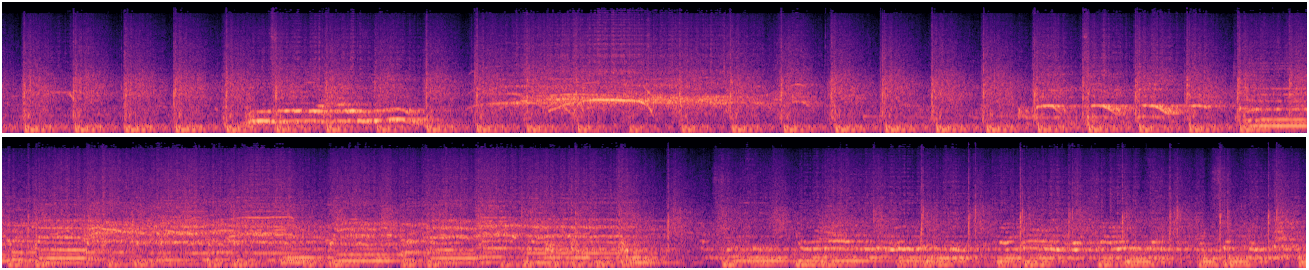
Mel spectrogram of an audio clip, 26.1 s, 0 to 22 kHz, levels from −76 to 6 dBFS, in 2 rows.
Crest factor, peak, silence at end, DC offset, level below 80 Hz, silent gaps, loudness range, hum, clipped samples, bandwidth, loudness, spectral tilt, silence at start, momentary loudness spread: 14 dB; 0 dBFS; 0 s; under 0.1%; -26 dBFS; none; 3 LU; none; under 0.1%; 19 kHz; -14 LUFS; -5.5 dB/octave; 0 s; 7 LU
